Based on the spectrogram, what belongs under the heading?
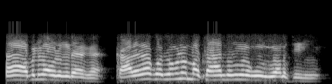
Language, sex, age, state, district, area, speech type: Tamil, male, 60+, Tamil Nadu, Madurai, rural, conversation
